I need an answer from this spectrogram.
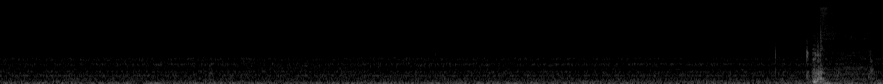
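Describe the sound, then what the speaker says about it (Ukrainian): Power windows run in a 2011 Škoda Octavia A5 1.6 MPI: a faint, steady motor whir inside the quiet cabin, ending in a brief louder clunk near the close. "Склопідйомники працюють"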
